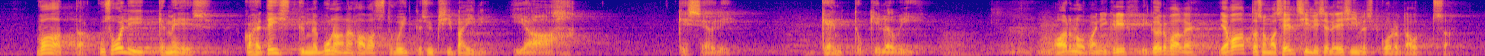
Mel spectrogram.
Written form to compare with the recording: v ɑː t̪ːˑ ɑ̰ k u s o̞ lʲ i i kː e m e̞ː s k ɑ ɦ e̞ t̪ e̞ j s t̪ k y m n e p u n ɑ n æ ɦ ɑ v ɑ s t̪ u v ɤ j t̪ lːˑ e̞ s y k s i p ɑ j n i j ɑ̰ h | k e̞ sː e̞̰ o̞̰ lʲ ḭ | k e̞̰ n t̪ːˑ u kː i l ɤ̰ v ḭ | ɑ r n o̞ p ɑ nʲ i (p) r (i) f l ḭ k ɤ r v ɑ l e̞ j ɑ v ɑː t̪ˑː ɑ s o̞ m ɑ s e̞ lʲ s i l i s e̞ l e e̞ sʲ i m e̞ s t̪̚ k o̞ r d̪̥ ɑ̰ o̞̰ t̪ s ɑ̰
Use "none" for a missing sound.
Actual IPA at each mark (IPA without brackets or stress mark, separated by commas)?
k, i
